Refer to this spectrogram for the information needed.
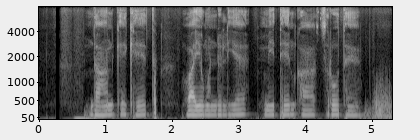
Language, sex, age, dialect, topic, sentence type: Hindi, male, 18-24, Marwari Dhudhari, agriculture, statement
